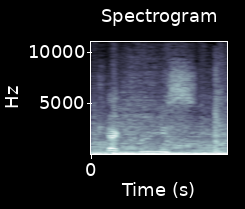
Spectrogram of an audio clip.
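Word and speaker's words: Kechries: Kekris in the Eastern Peloponnese. That much I can pronounce.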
